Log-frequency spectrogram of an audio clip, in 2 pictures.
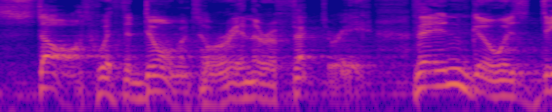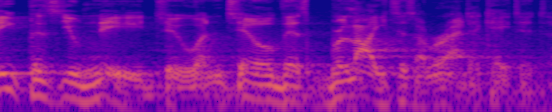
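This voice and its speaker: A man in a put-on character voice talks at a moderate pace with a fairly low pitch and hardly any pauses. Clear background noise is audible. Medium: video game. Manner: sardonic, scornful.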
